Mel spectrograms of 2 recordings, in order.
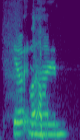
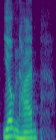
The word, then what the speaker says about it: Jotunheim: But, you know, I did kind of enjoy seeing Loki rendered as an actual frost giant, as the heir to Jotunheim, if I've pronounced that correctly. – Jotunheim. – A part of me, sorry. Thank you, Jotunheim.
